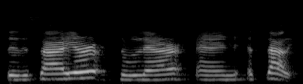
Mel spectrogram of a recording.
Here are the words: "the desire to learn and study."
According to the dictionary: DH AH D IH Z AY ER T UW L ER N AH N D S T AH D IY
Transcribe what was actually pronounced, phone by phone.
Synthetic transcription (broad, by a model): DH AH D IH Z AY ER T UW L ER AH N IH S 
